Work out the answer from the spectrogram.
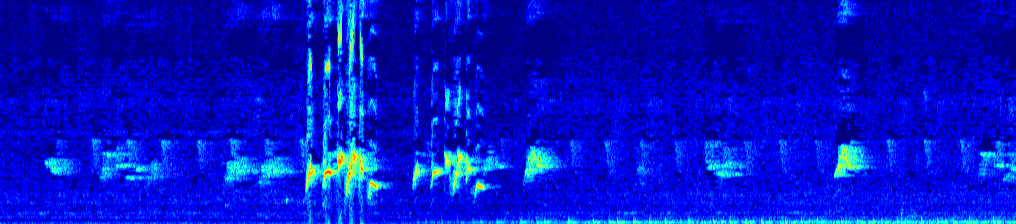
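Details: Indonesian-style counted song of a caged red-whiskered bulbul: soft whistles, then two loud back-to-back bursts of rapid chattering warble, followed by quieter whistled notes and a low humming background.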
